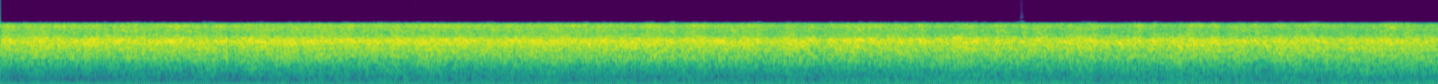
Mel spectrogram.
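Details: Noisy jackdaw gathering that carries several streets; a thick, unvarying din of many birds' sharp, clamouring calls, steady and loud from start to finish.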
